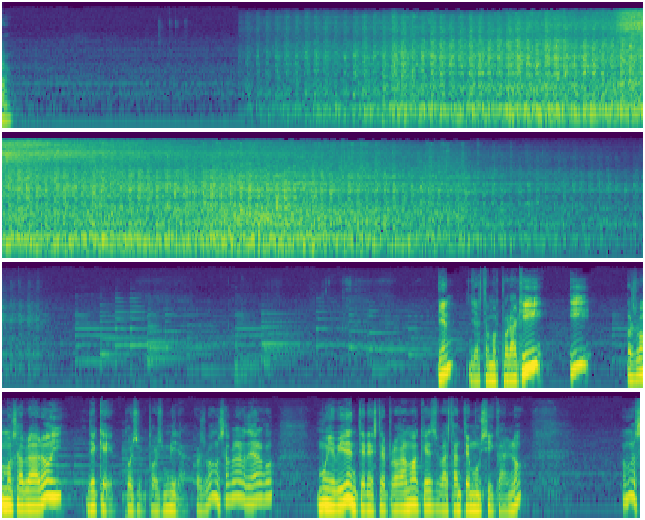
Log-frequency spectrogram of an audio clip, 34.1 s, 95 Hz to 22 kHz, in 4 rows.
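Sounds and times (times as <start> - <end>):
speech: 0.0 - 0.2, 22.9 - 32.8, 33.9 - 34.1
train sound effect rumbling and hissing: 3.1 - 19.8.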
